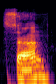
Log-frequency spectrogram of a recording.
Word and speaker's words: Søren: Søren. Søren. It's without the R. It's just like Søren. Søren. Søren.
